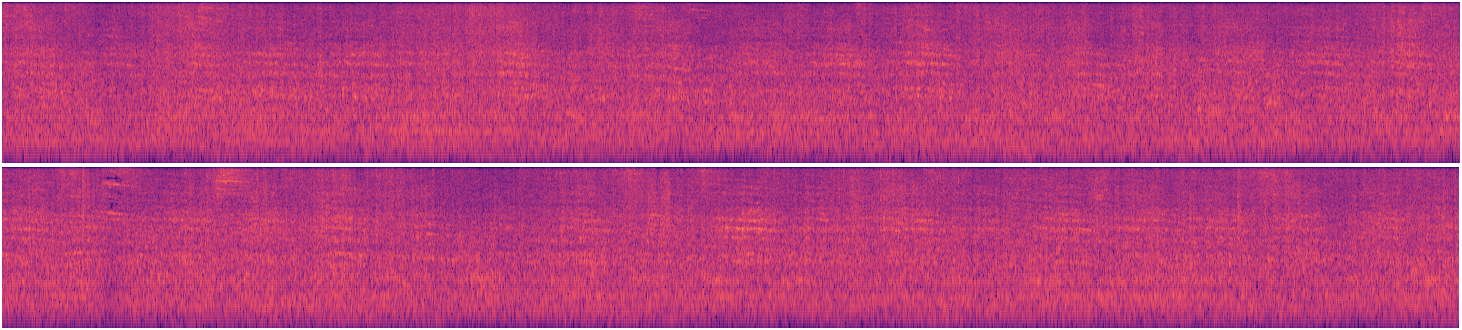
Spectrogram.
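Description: Freight train of railroad tank cars rolling past close by: a steady, loud rumble and rattle of steel wheels on rail, with repeated wheel clacks.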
